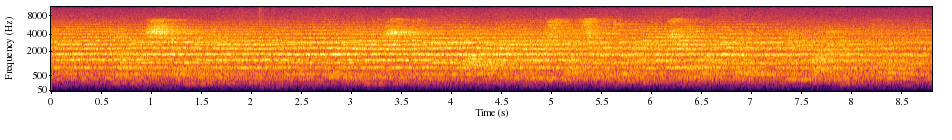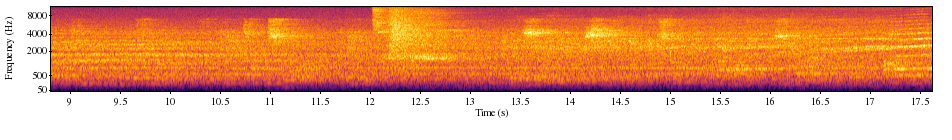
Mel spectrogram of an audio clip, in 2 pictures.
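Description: Train wheels squeal and clatter on the rails.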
